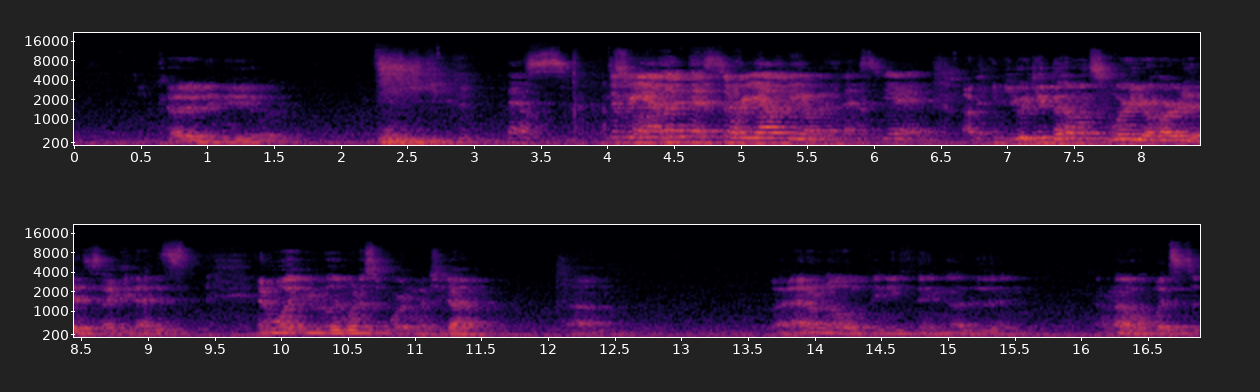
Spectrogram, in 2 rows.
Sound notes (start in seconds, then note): 3.2 laughing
